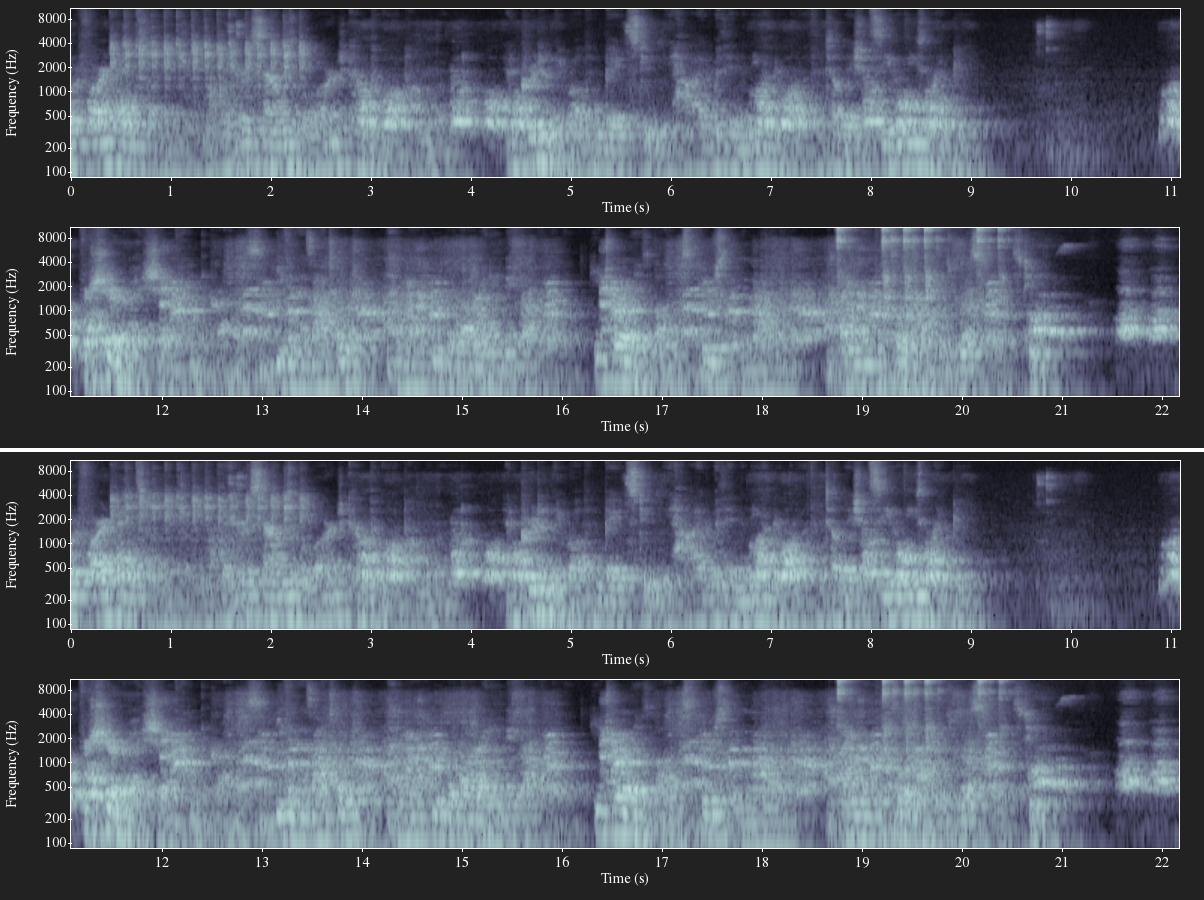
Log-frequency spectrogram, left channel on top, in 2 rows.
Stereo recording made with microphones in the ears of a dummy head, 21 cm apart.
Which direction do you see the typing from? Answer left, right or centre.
left.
